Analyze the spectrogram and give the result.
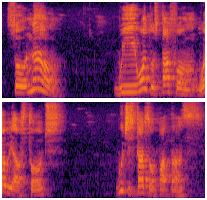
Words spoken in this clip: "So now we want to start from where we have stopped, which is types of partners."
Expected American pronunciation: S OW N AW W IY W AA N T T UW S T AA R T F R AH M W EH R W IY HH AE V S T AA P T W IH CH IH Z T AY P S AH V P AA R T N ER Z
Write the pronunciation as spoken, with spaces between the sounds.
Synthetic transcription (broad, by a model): S OW N AW W IY W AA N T T UW S T AA T F R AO M W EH W IY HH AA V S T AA T W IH CH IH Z T AY P S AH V P AA T N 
